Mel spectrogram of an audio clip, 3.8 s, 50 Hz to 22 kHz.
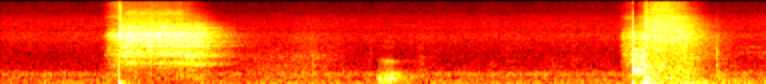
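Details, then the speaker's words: Ford C6 transmission, bench case air check at about 100 psi, intermediate band servo apply circuit; some hiss because the nozzle is too wide for the port. Sharp air bursts with a solid apply thump; the servo is very healthy. "okay it's obviously very healthy because when I'm put 100 PSI I mean it's it's blowing the hose right off the nozzle"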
